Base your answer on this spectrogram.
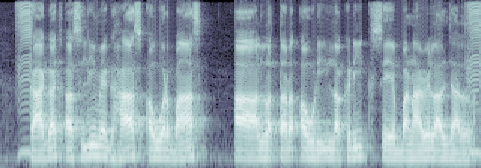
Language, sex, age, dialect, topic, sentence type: Bhojpuri, male, 18-24, Southern / Standard, agriculture, statement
